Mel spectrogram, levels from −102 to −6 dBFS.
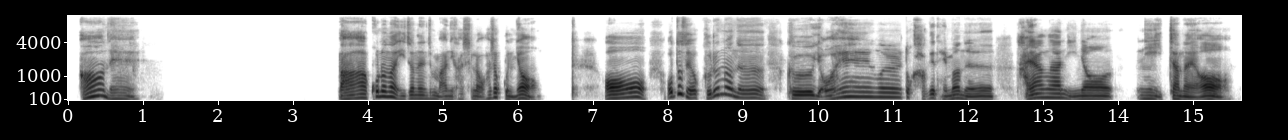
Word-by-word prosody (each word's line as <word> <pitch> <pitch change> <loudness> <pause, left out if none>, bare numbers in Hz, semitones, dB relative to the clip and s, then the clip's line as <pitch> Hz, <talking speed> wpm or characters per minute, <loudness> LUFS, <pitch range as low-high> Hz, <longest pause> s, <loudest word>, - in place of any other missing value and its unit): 아 210 +8 +3
네. 115 -5 -8 2.7
아 135 +6 +3
코로나 200 -4 +3
이전에는 130 +2 -4
좀 120 0 -10
많이 105 0 -6
가시려고 105 -1 -8
하셨군요. 175 +8 0 0.9
어 160 +7 +5 0.3
어떠세요? 265 - +1
그러면은 155 - -2 0.3
그 130 -1 +3
여행을 180 +3 -1
또 170 - -5
가게 150 - -4
되면은 105 -5 -1 0.3
다양한 160 +2 +1
인연이 110 +1 +1 0.6
있잖아요. 100 0 +2
135 Hz, 190 characters per minute, -23 LUFS, 110-175 Hz, 2.7 s, 어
